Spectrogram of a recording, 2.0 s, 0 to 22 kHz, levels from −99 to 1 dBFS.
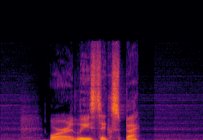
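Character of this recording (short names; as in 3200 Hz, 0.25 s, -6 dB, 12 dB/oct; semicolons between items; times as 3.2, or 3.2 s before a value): tremolo saw down 1.3 Hz, depth 70%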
